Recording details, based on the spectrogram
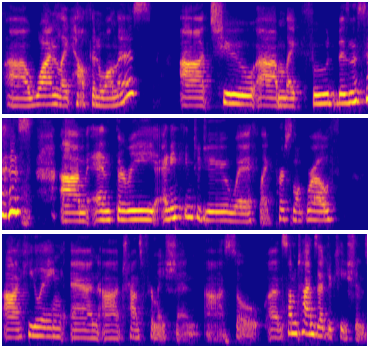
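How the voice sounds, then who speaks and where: Here a guest from the Philippines, a woman in her thirties who works as a business leadership coach, responds to an interviewer casually and warmly, using lots of fillers. She speaks with a lowish voice and a fairly bright tone.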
